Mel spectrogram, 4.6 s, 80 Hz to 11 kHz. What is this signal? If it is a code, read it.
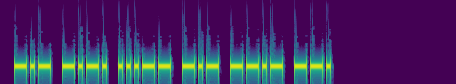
Morse code, heard as a keyed tone, about 30 wpm, 700 Hz. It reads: KC3KQG
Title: USA Callsign DE Callsign - 6 Characters - 30wpm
